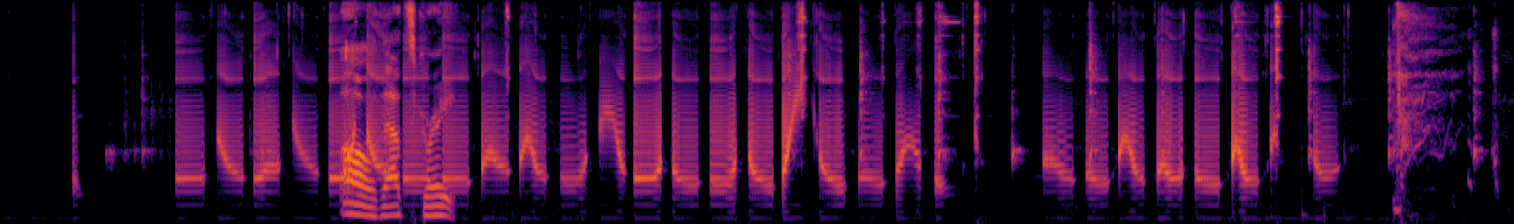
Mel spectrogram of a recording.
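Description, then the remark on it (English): A twangy, buzzing African stick-and-mouth frog instrument is plucked in a long run of short, bouncy notes whose pitch wobbles and shifts, with a brief spoken exclamation near the start. “This is an African stick and mouth frog.”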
